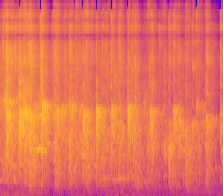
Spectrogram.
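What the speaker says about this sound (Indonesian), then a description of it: "berikan tepuk tangan untuk Meredith" Applause from students in a Balinese-language class at a junior high school, a burst of many hands clapping close by for a classmate, fading unevenly with some murmuring voices under it.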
